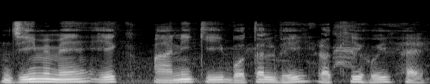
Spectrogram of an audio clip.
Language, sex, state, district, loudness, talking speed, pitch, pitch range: Hindi, male, Bihar, Patna, -16 LUFS, 140 wpm, 110 Hz, 100-120 Hz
